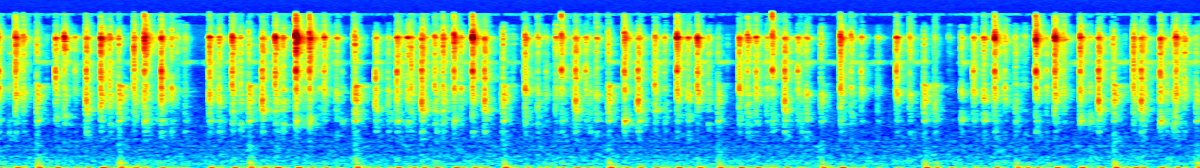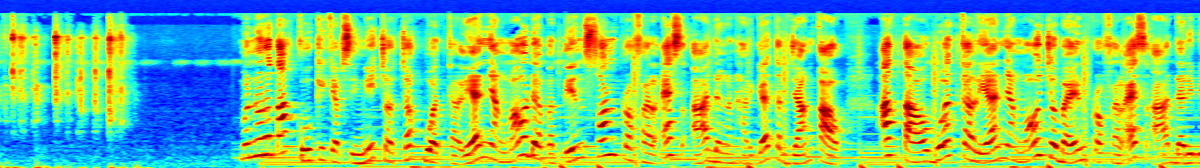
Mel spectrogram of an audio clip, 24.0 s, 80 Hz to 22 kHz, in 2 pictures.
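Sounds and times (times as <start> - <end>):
fast mechanical keyboard typing: 0.0 - 13.4.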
